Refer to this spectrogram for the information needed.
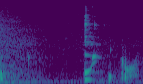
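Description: Soft sipping of water: a few faint wet slurps and a swallow in quick succession against a quiet background, with no talking.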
